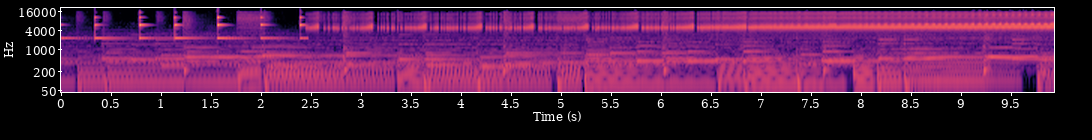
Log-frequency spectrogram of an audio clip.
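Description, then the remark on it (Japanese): Cicadas drone in a steady, shrill buzz that swells in after a few seconds of light tinkling chimes and keeps going to the end, with no voices. “セミの鳴き声です。”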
